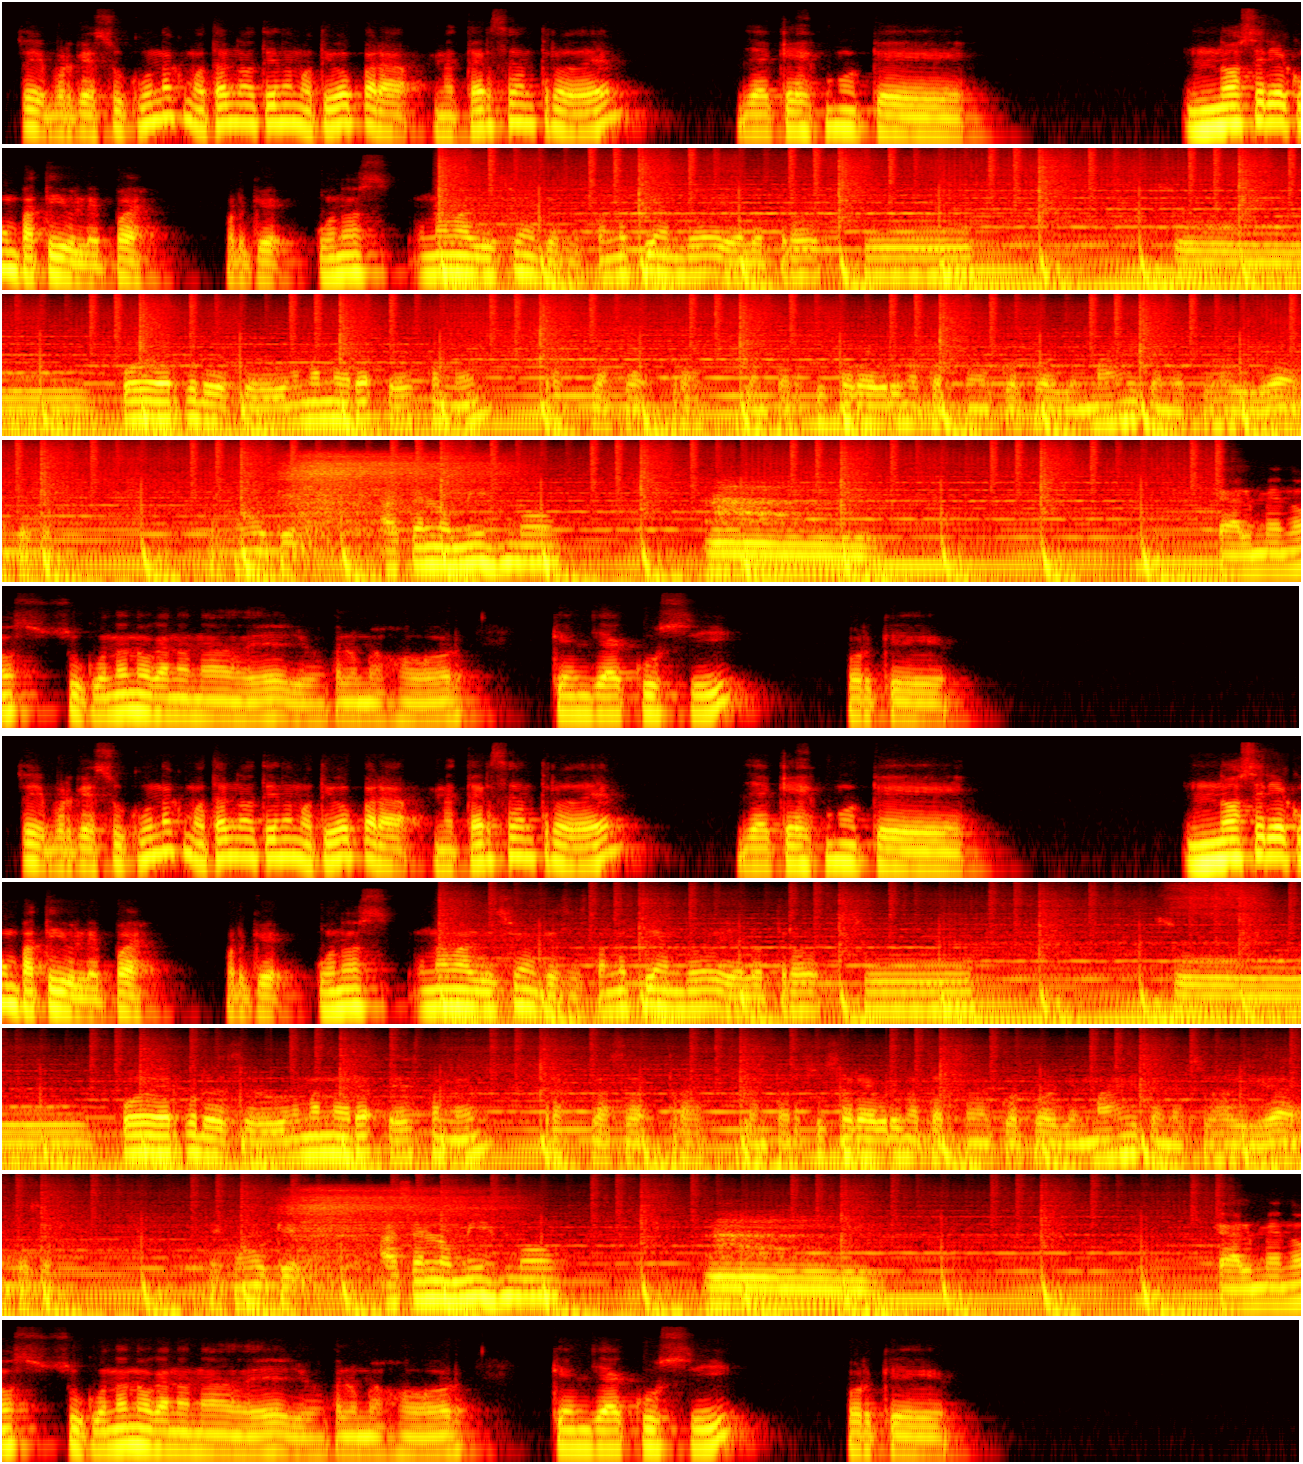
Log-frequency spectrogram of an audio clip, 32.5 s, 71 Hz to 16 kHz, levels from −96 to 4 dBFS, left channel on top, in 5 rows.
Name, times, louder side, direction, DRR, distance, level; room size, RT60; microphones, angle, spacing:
voice 1, 0.1-3.1 3.7-4.9 5.9-7.3 7.6-11.4 12.3-19.8 20.5-21.1 21.4-22.3 23.0-23.9 25.6-28.3 28.7-29.7 30.2-30.7, right 1 dB, 10° right, 0.5 m, -24 dB
sound 1, 8.6-25.6, left 1 dB, 55° left, 1.3 m, -28 dB
sound 2, 11.6-23.2, right 1 dB, 75° right, 1.5 m, -36 dB
Breathing, 20.7-22.7 23.0-24.1, left 3 dB, 30° left, 2.2 m, -32 dB
14.0 x 12.5 x 2.8 m
head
